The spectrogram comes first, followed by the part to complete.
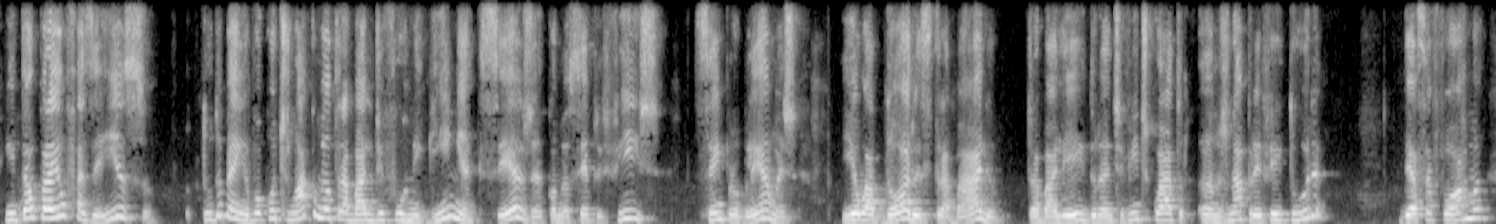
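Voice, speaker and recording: A woman's voice: on the high side, moderate pace, a little mellow. An older woman with a Rio de Janeiro accent, speaking earnestly and from the heart as a physician client on a video call, often checking that she's been understood. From Brazil. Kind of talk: casual conversation.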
